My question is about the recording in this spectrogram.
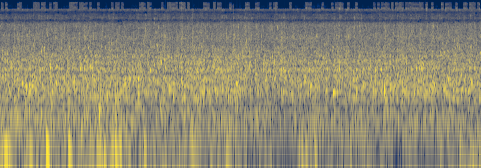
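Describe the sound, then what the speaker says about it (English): A small brook on the A to Z mountain trail flows with a continuous soft rushing and trickling, heard up close and steady, with no voices. "a brook."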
